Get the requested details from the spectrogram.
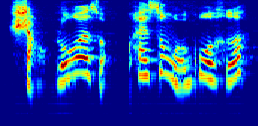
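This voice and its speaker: Lady putting on a cranky shouty sun granny, super impatient, storybook voice. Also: high voice, animated, unhurried, faint music behind, voice pushed up. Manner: shouting, hot-tempered, impatient. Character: furious old sun granny spirit, female. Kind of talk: storybook character voice.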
